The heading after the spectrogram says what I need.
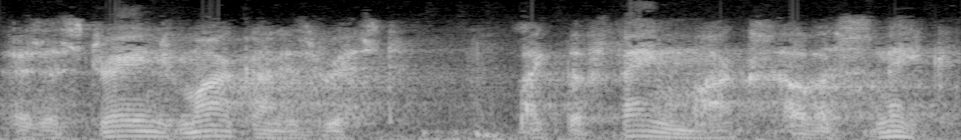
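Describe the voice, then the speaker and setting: An actor playing a sober expedition member who tells an eerie tale in a measured old-time radio drama style. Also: male voice, low-pitched, very noisy. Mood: grave. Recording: dull old radio recording under music.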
